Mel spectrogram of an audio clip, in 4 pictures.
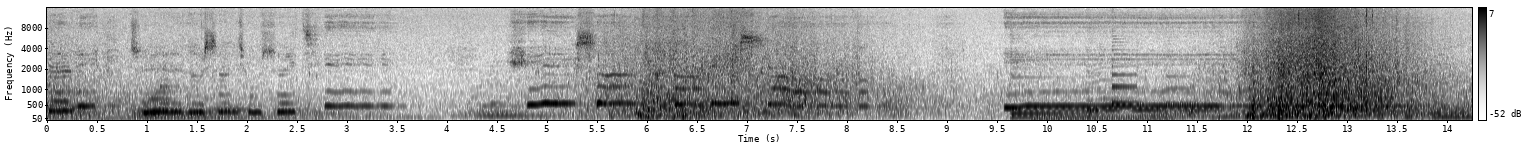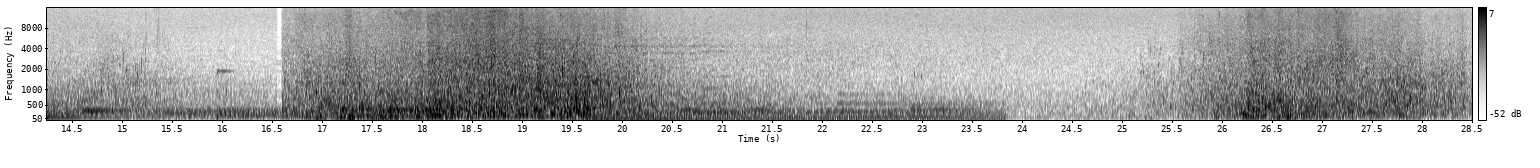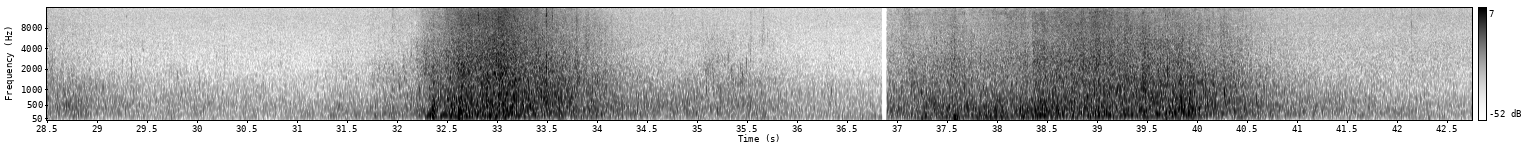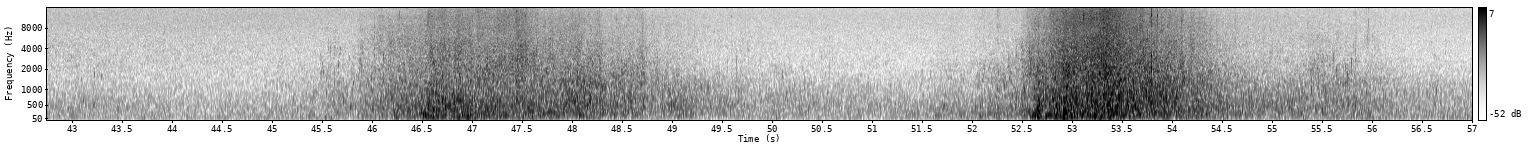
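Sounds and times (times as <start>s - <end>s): waves breaking on beach: 2.5s - 9.8s, 11.8s - 22.3s, 23.7s - 57.0s.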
